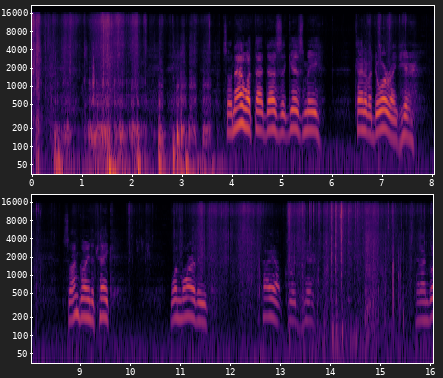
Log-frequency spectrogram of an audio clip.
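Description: Dry leaves crunch and rustle underfoot.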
